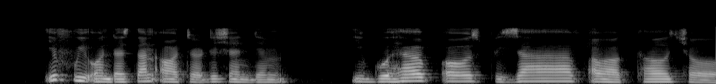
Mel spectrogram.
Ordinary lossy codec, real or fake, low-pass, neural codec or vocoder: none; real; 5.4 kHz; none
